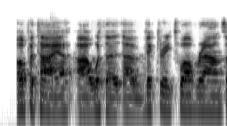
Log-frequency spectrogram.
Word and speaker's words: Opetaia: And then Jai, how do you pronounce his last name? Opetaia.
